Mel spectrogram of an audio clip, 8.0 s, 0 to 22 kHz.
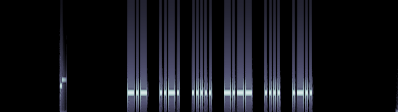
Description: Morse code, heard as a keyed tone, about 28 wpm, spaced as for 20 wpm, 700 Hz. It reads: KF5YHL
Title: USA Call Signs - 6 Characters - 2x Character Spacing - 28wpm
